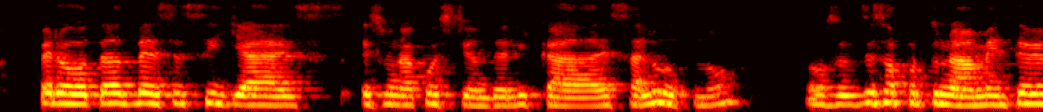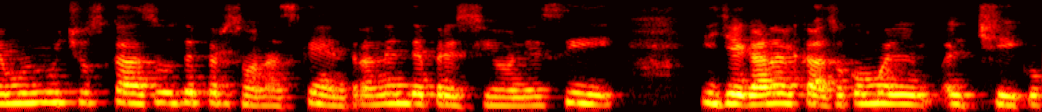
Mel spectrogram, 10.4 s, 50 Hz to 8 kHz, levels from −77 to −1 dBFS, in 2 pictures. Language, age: Spanish, 40-59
